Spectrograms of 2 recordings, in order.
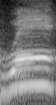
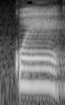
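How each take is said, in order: First: "que" said as "we", without the k; soft w onset. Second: "Que" with a hard, breath-released k; aspirated k onset. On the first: Teacher shows learners the Southern mistake, "que" with a soft w onset. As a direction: drop the k and round the lips into "que". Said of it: "chứ không phải là que". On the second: Teacher shows learners the sound, k released with a puff in "Que". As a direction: pop the k at the start of "Que". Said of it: "đọc như âm cờ nhá, các con bật cái hơi ra". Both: Shown as a demonstration.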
